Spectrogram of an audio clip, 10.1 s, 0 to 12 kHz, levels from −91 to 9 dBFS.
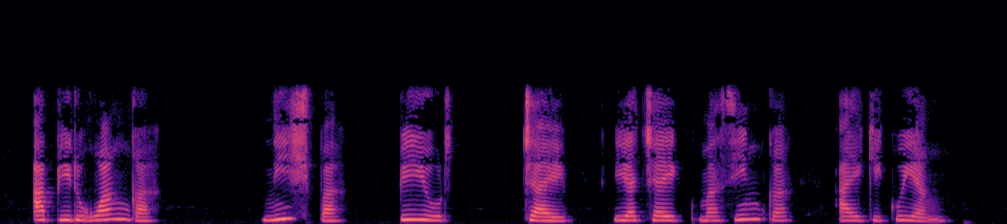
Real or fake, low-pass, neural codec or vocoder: real; 7.2 kHz; none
